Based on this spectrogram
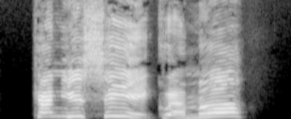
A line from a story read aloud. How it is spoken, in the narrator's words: George shouted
